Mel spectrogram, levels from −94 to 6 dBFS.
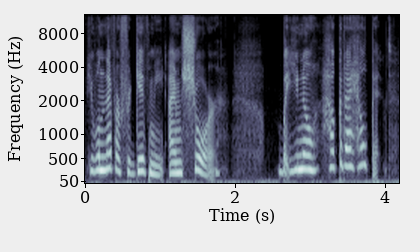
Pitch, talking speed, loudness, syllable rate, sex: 260 Hz, 230 wpm, -16 LUFS, 6.0 syllables/s, female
